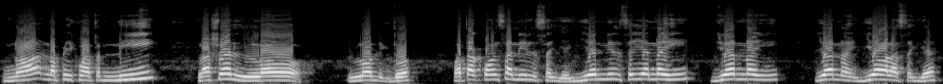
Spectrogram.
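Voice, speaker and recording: A man with a high-pitched voice leads a children's reading lesson. He sounds out letters one by one, stretching the syllables, and gently coaxes his young listeners to say the words back to him. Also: a little slow. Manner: coaxing, addresses dear children, asks them to repeat. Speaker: teacher.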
